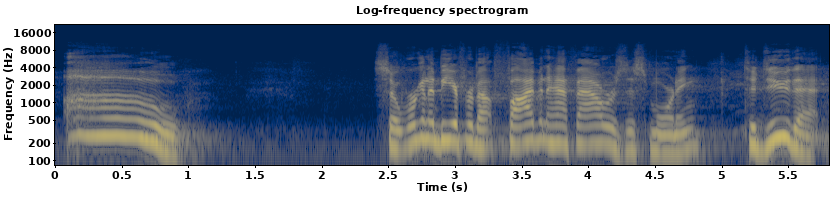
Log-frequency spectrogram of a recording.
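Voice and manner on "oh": high, drawn-out mock "aha" oh; sudden realization. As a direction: act out the penny finally dropping. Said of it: "Then we finally go".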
